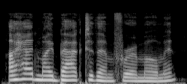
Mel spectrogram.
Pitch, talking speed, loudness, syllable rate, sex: 185 Hz, 290 wpm, -17 LUFS, 6.1 syllables/s, female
